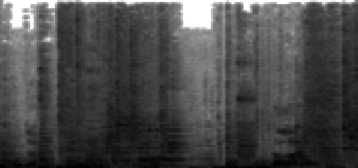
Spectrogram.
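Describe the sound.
A plate drops and clatters loudly, a sharp crash followed by rattling ceramic noise, with voices talking over it.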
